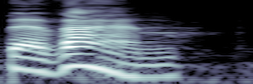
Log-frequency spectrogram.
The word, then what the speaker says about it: Bevan: Now, the third most significant member of the government, I think, was Anarin Bevan. Churchill always used to put the emphasis on the second syllable because he rather liked Bevin, but did not like Bevan.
